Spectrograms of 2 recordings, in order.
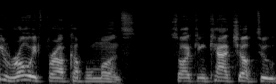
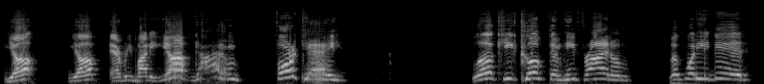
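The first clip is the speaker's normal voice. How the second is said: louder, higher mock cheering; higher, louder fake cheering; mock chat hype; 6 semitones higher, 5 dB louder than usual.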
